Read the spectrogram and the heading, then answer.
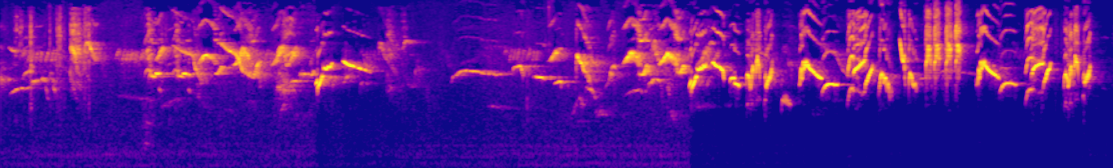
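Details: White-rumped shama song offered as a voice-training model for shamas: a dense, rapid run of varied whistles, sweeps and trills, with a low steady hum under the first seven seconds that then drops away.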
